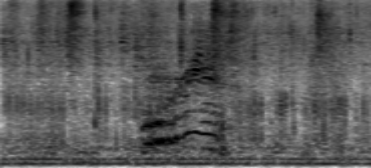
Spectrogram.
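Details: Mother cat Jaco nursing Kira, an older adopted kitten, alongside her own three kittens Willie, Coco and Butuz; one short meow rises then falls midway, over a steady low hum.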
